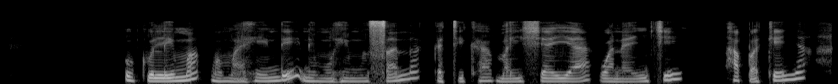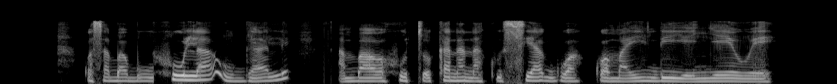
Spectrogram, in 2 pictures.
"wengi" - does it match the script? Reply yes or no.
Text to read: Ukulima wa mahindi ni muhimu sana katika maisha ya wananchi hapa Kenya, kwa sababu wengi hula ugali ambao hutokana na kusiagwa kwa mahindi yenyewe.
no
